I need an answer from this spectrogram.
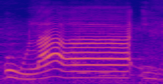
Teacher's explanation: Mat far'i, hukum bacaan mat yang dibaca panjangnya 2,5 alif.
